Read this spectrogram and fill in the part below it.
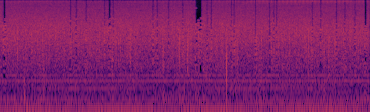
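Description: An aircraft engine drones steadily.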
